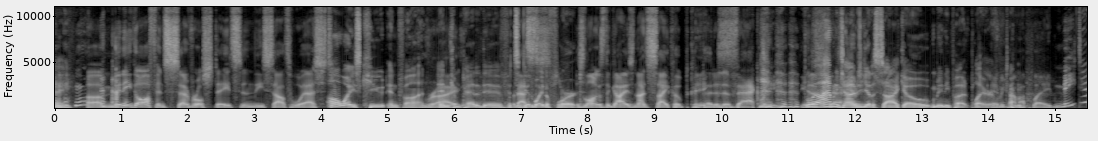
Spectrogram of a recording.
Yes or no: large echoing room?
no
